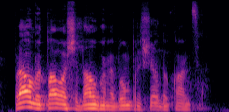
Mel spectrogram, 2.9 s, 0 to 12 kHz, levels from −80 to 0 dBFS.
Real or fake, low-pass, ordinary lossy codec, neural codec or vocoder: fake; none; none; codec, 24 kHz, 1 kbps, SNAC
